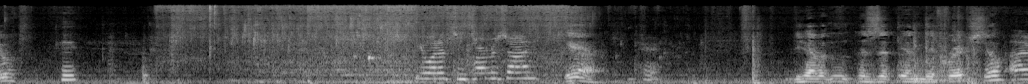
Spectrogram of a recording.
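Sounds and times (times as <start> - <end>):
speech: 0.1 - 1.8, 4.2 - 6.7, 7.9 - 10.2
tap water running while washing blender blades: 1.5 - 7.1.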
